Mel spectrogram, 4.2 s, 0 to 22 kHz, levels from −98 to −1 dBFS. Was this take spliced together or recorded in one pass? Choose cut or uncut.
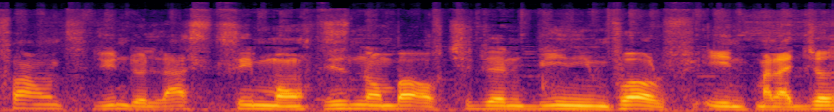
uncut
